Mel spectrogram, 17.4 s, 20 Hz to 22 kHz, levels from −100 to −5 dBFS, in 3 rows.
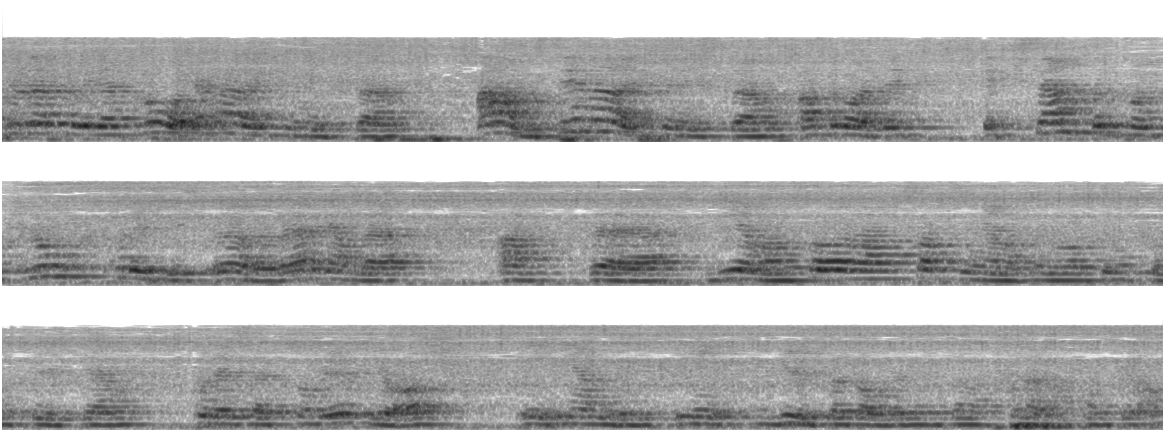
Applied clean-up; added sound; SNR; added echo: none; Frying (food); 16 dB; reverberation time 0.6 s.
